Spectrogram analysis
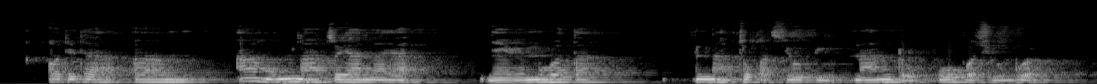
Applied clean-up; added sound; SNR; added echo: none; none; none; reverberation time 1.3 s.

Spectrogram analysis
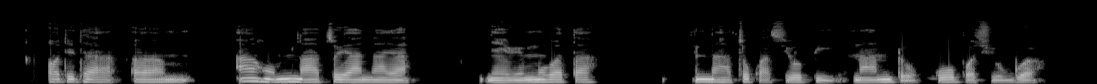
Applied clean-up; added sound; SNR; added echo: none; none; none; none.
